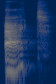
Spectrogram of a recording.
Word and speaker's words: ACT: And the overarching aim of acceptance and commitment therapy, which is pronounced ACT as an acronym, is psychological flexibility.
